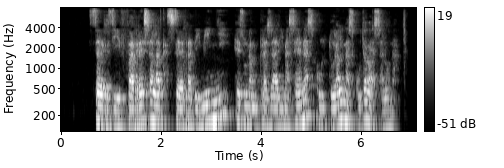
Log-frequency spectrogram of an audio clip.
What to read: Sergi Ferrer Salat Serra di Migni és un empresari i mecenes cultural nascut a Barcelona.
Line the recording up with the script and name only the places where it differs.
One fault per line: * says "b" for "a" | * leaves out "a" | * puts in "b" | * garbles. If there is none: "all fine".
all fine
